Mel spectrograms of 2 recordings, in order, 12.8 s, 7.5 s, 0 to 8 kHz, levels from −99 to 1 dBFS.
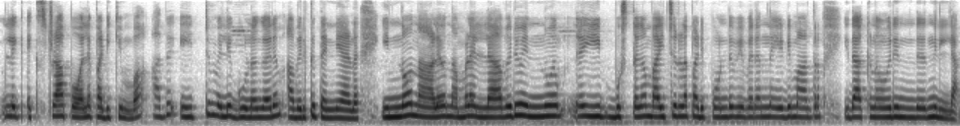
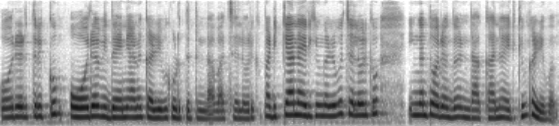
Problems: none marked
